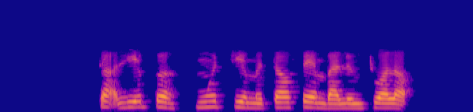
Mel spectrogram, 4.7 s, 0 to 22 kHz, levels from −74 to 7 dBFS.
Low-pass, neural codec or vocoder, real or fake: 3.6 kHz; none; real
